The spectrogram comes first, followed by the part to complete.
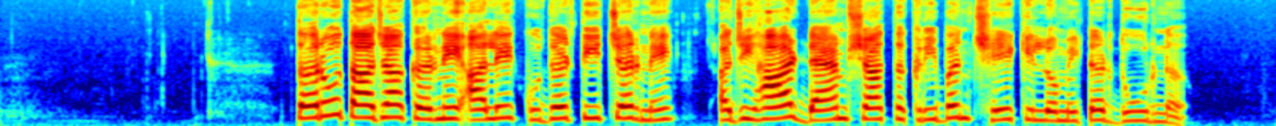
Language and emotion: Dogri, neutral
